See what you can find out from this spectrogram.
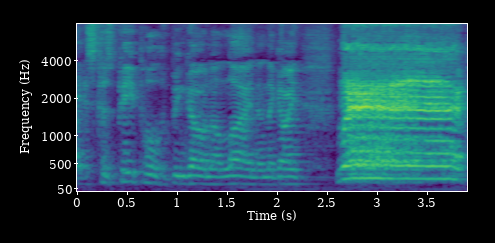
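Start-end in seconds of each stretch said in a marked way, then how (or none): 2.6-3.9 loud, high sustained mock modem noise; imitated dial-up screech. People going online on dial-up, imitated modem screech. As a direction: hold one high electronic whine. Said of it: "they're using dial-up internet connection".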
